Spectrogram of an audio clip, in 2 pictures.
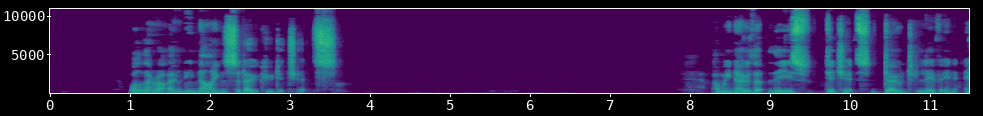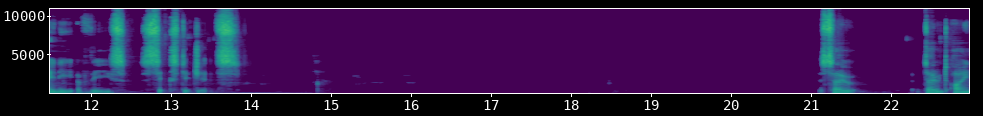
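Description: A middle-aged man talks calmly and thoughtfully into a close microphone, pausing between phrases.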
